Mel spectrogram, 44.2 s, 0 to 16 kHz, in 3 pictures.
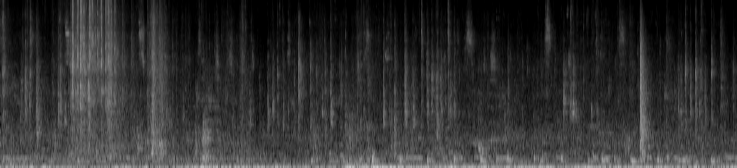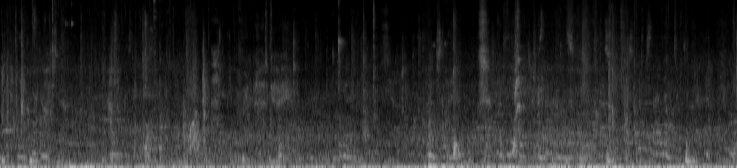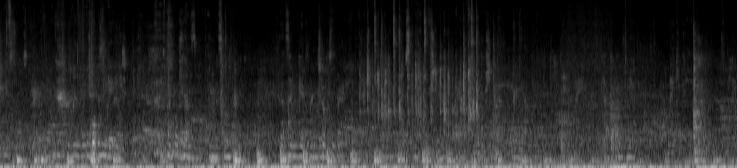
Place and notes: Oxford Brookes University, Gypsy Lane, Oxford - Brookes Library Study Space
Short 10-minute meditation in the study area of Brookes library. (Spaced pair of Sennheiser 8020s with SD MixPre6)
